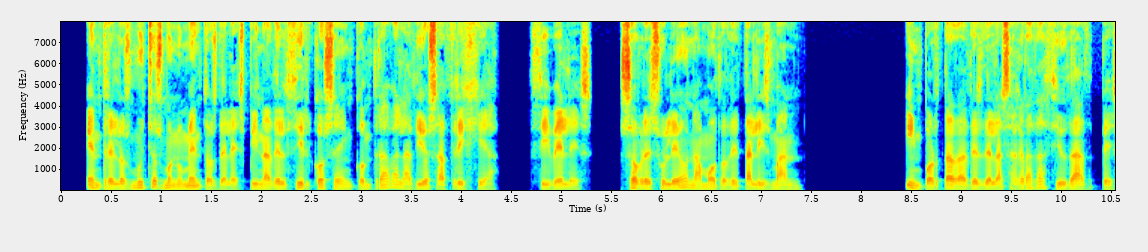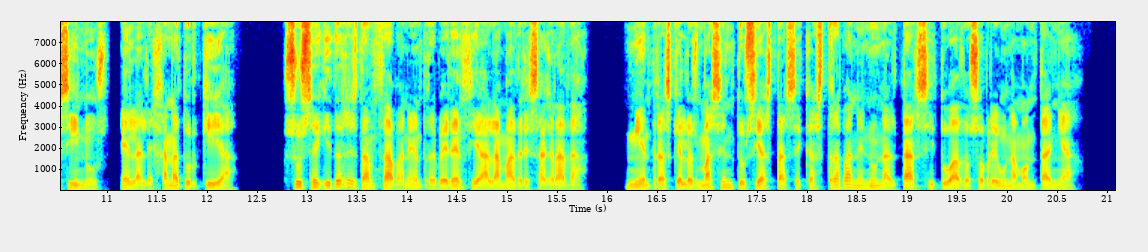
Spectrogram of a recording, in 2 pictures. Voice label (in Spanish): Audioguía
